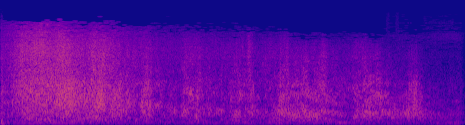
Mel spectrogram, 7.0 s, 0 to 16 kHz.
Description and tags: mim-23 hawk missile launch 2
attack, rocket, missile, war, start, fight, launch, military, woosh, army, agression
